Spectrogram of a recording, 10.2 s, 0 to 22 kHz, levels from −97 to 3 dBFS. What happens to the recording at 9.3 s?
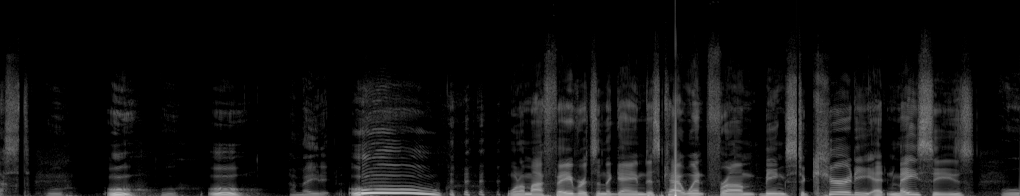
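Nothing goes wrong at 9.3 s; the speech carries on intact through that moment with no dropout, click or distortion.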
